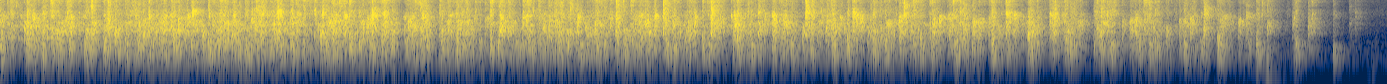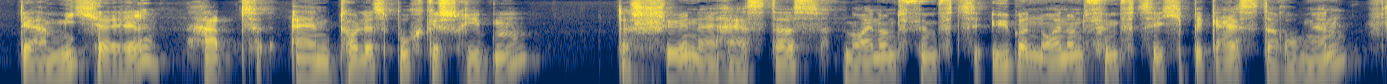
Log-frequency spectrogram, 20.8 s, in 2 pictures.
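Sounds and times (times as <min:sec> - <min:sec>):
audience applause: 0:00.0 - 0:10.2
speech: 0:10.6 - 0:14.4, 0:15.0 - 0:20.7.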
